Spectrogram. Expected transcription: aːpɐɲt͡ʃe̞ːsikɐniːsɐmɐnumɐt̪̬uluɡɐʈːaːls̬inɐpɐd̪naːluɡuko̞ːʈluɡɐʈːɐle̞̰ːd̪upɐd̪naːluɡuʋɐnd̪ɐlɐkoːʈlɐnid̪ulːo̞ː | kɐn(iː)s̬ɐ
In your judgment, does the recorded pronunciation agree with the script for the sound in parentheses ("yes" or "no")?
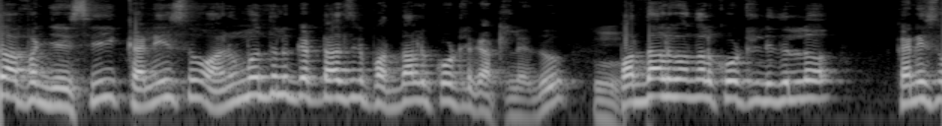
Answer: yes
